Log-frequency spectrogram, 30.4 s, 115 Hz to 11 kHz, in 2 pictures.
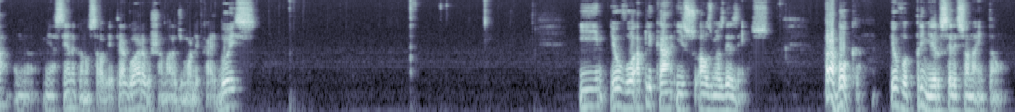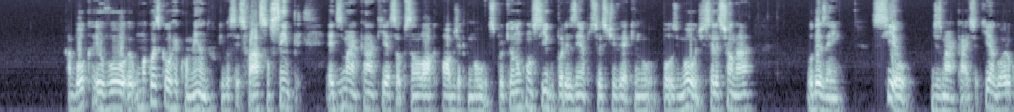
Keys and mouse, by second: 2.2 click, 3.0-4.5 typing, 6.2 Return, 8.8-10.4 shift+middle drag, 10.8-12.0 ctrl+middle drag, 12.8 click, 15.1 click, 20.3 click, 23.0 click, 24.0 click, 25.9-27.4 drag, 28.5 click, 29.5 click.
